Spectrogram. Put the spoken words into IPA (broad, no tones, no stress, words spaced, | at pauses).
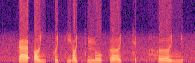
kæʔʌʎkʌc jɒcnʊkɜc | həʎ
